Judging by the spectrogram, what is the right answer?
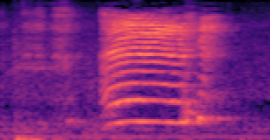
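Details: A single short, high-pitched wailing cry from a young girl (toddler) at home while being told to go for her bath; ordinary fussing in a small room.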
